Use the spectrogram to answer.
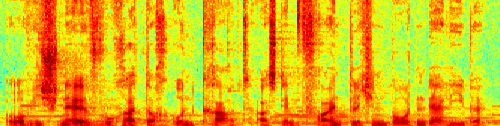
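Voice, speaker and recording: A torn, evasive intellectual with a deep voice. He speaks deliberately and seriously in 1980s radio drama style, in a long reverberant space with music in the mix. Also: steady tone. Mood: subdued, intimate. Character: brooding male lover, an East German intellectual, torn and evasive. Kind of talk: 1980s German radio play acting, measured narration and intimate dialogue.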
